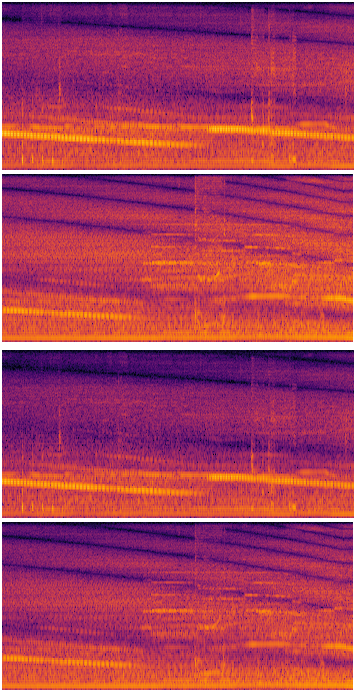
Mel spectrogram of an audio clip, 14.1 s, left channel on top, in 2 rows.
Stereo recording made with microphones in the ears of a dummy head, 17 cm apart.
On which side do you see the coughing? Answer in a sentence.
You can hear the coughing on the left.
